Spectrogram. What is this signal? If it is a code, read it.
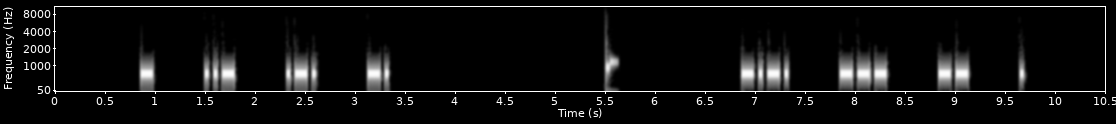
Morse code, heard as a keyed tone, about 28 wpm, spaced as for 13 wpm, 700 Hz. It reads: TURN COME
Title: 4x Character Spacing - Top 200 Words - 28wpm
